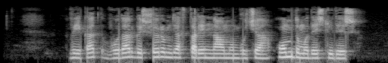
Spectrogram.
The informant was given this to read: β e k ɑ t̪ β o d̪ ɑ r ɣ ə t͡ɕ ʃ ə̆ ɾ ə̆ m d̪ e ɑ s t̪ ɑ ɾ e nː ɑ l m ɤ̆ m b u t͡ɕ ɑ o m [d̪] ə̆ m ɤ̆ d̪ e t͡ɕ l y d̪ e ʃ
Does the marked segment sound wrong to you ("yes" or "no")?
no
